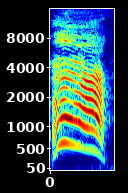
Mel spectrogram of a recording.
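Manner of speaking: put-on sudden high shout of a toddler; short piercing mock yell. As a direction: belt out a random kid's yell. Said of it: "just like a".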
